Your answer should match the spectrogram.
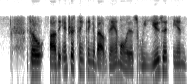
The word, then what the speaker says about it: XAML: By the way, XAML, X-A-M-L, is the acronym there, and that's pronounced with rhyming with camel.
